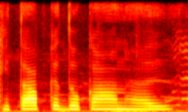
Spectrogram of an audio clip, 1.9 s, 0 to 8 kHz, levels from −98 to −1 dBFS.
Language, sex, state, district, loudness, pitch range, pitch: Magahi, female, Jharkhand, Palamu, -17 LUFS, 230-240 Hz, 240 Hz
